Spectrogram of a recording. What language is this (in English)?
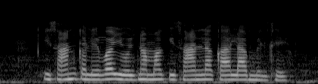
Chhattisgarhi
